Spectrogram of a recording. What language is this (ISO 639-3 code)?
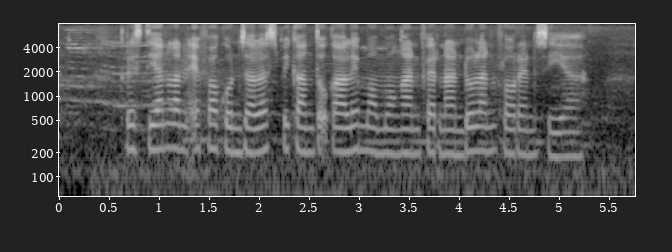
jav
